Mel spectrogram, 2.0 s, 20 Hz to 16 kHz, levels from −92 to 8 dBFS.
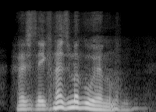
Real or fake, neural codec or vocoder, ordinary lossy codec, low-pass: fake; codec, 16 kHz in and 24 kHz out, 0.4 kbps, LongCat-Audio-Codec, four codebook decoder; AAC, 48 kbps; 10.8 kHz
